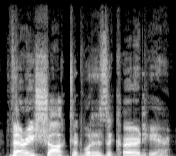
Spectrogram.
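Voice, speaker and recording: A stern, self-important judge from a mystery game. The delivery is pompous and formal with wide swings of pitch, recorded very dry. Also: sing-song, moderate pace, sharp tone, dry recording. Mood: solemn, grudging. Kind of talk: video game voice acting.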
